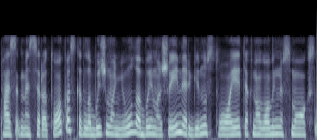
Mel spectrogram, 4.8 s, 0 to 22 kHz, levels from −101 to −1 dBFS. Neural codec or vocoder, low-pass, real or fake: autoencoder, 48 kHz, 32 numbers a frame, DAC-VAE, trained on Japanese speech; 7.2 kHz; fake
